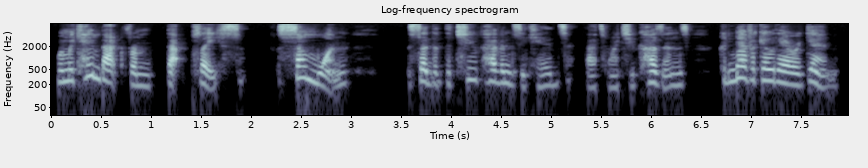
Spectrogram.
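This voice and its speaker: A woman voicing an earnest, secretive schoolboy in a story reading, speaking solemnly and haltingly in old-fashioned schoolboy slang. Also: mid-range voice, expressive, breathy edge, no room sound, low-quality recording. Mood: solemn, thoughtful.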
